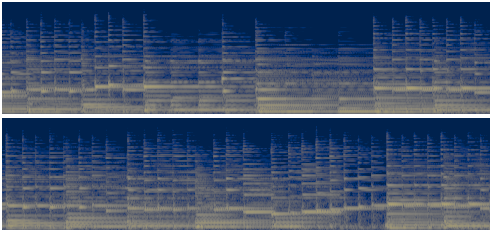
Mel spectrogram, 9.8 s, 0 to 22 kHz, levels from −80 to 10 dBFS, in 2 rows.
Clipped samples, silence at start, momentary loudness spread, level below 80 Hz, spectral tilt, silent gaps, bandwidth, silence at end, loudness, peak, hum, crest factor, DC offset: under 0.1%; 0 s; 4 LU; -52 dBFS; -6 dB/octave; none; 14 kHz; 0 s; -25 LUFS; -10 dBFS; none; 14 dB; under 0.1%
